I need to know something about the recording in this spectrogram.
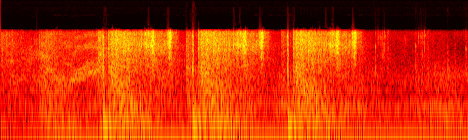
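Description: A pump-action shotgun fires several blasts.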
